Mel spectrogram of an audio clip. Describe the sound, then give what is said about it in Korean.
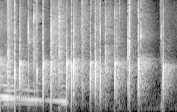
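An audience claps in brisk, irregular bursts of sharp hand claps, loud at first and gradually thinning out, with a voice briefly sounding over the start of the applause, applauding again after a live song performance on the show Back Music (백뮤직). “다시 한번 박수.”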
